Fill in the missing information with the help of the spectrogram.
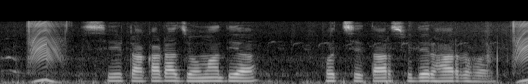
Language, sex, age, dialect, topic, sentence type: Bengali, female, 18-24, Western, banking, statement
